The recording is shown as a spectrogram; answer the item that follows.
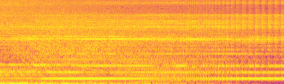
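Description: Electronic dance music build-up: a held synth note under noisy sweeping synth effects, with a pulsing low bass.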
